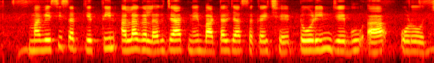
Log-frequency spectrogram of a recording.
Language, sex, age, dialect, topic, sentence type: Magahi, female, 56-60, Western, agriculture, statement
